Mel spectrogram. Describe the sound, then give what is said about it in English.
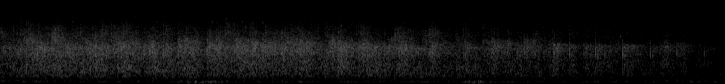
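A crowd applauds these families steadily, with dense overlapping claps forming a bright, sustained wash of sound that holds strong for several seconds before gradually tapering off. “Let's give these families a round of applause.”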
